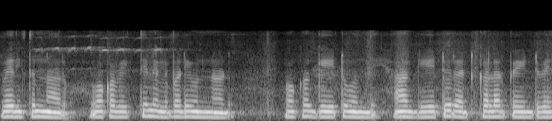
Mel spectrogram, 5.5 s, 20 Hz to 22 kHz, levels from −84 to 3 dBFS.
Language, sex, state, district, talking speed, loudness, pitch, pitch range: Telugu, female, Andhra Pradesh, Srikakulam, 140 wpm, -14 LUFS, 170 Hz, 165-175 Hz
